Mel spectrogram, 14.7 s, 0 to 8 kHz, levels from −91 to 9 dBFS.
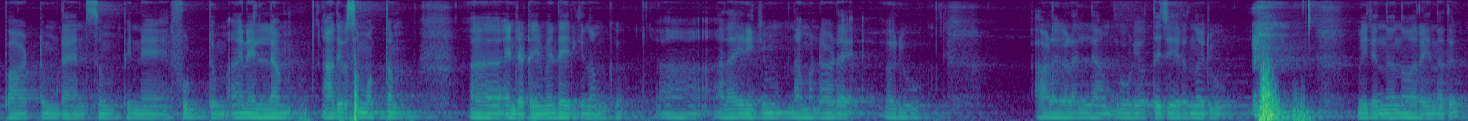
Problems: low volume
